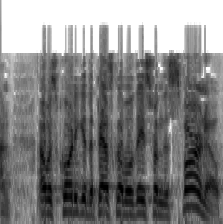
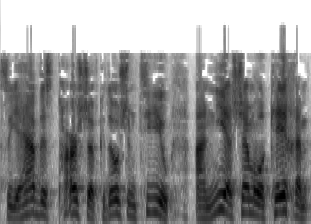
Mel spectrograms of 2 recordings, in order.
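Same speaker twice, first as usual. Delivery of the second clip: ordinary talk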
